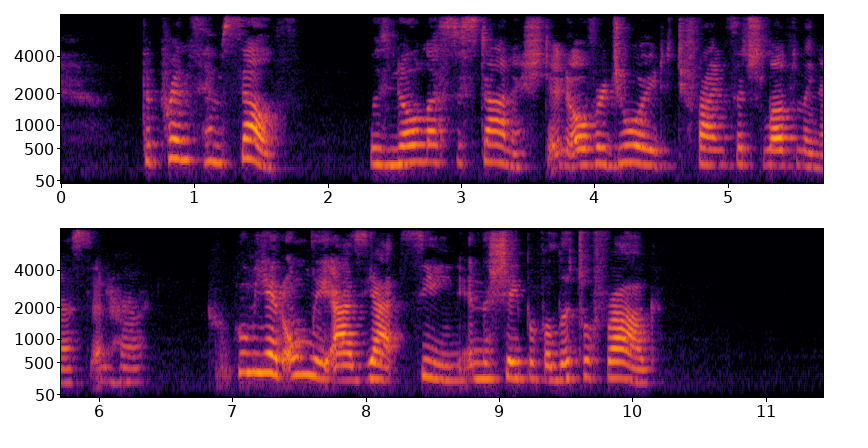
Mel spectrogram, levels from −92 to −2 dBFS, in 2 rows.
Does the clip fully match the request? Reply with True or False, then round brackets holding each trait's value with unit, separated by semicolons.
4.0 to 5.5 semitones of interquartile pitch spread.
False (3.3 semitones)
